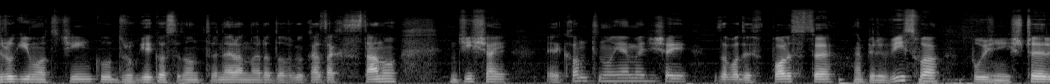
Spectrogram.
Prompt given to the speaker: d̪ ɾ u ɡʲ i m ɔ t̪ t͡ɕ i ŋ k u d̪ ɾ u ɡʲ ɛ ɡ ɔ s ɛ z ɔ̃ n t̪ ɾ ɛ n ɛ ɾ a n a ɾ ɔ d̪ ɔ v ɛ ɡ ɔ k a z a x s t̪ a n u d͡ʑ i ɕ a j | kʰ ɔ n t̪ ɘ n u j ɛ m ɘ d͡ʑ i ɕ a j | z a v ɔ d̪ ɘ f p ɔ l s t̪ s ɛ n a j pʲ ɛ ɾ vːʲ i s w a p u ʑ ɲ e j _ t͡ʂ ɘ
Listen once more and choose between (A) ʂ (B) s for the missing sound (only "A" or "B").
A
